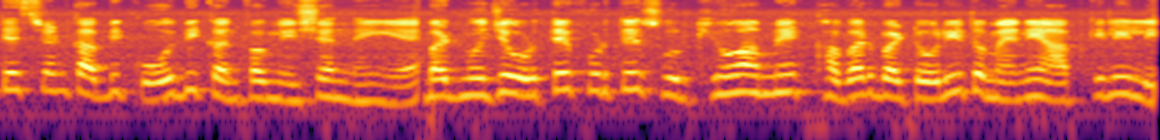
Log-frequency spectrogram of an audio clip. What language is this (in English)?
Hindi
